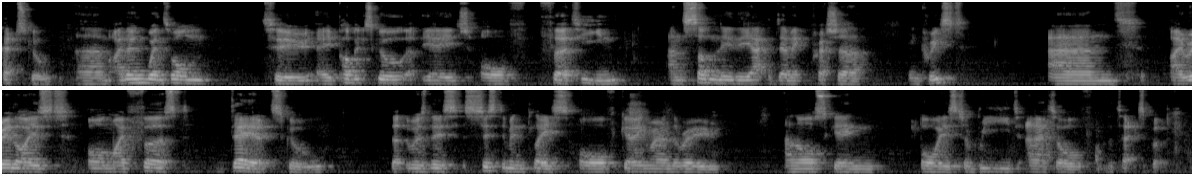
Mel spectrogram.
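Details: Stammering in an adult man who has stammered since early childhood and throughout his career; stammering.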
